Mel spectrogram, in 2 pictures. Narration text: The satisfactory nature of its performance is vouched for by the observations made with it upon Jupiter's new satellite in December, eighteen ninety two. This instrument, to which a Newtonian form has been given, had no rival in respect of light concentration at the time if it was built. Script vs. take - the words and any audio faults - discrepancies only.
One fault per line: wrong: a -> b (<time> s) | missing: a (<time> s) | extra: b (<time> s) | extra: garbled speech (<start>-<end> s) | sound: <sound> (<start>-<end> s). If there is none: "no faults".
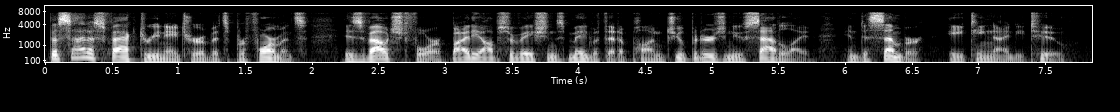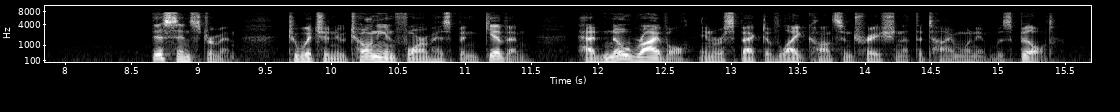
wrong: if -> when (14.7 s)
